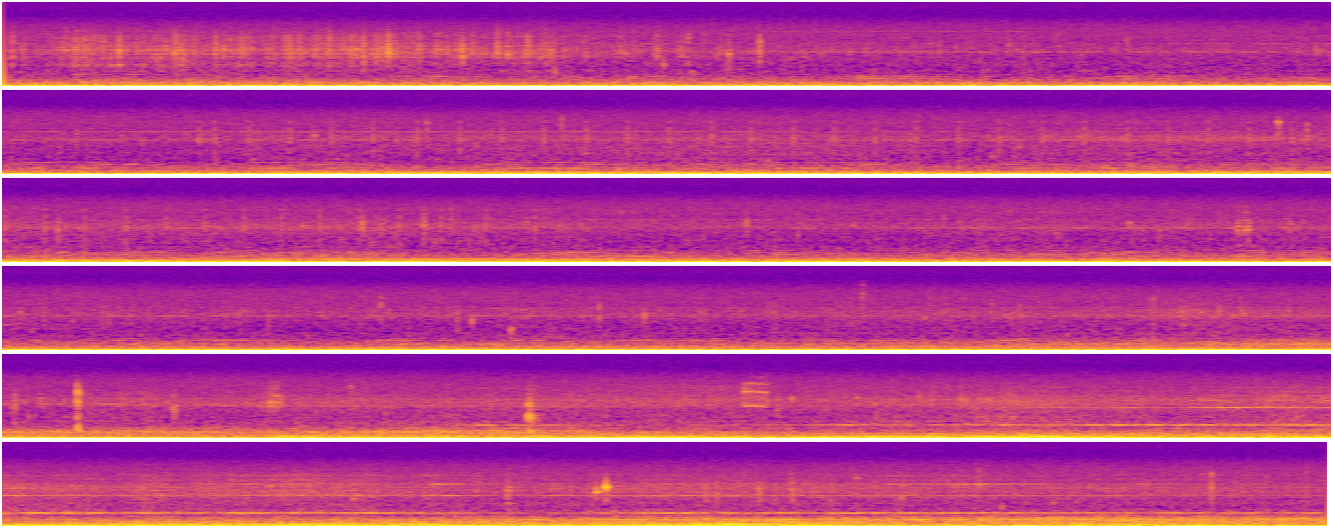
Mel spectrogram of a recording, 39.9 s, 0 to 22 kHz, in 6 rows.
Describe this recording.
Mic/Recorder: Aquarian H2A / Fostex FR-2LE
